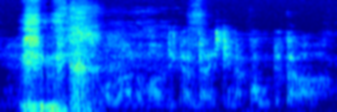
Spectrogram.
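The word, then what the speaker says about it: Asmoranomardicadaistinaculdacar: And you do want to insist on that cool syllable here, okay? Because this is a cool name. Asmorano Mardika Daistina Kuldakar, okay?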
